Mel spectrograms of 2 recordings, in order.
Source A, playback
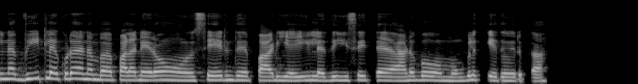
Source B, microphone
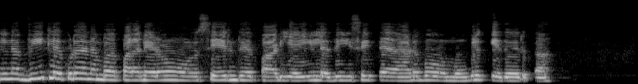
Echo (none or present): present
